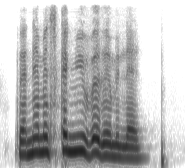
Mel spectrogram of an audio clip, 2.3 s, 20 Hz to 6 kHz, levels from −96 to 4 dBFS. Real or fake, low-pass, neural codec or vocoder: fake; 5.4 kHz; codec, 16 kHz in and 24 kHz out, 0.9 kbps, LongCat-Audio-Codec, fine tuned four codebook decoder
